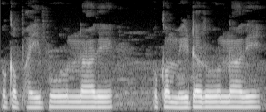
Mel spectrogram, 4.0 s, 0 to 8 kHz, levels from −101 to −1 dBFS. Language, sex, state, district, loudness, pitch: Telugu, male, Telangana, Mahabubabad, -14 LUFS, 140 Hz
